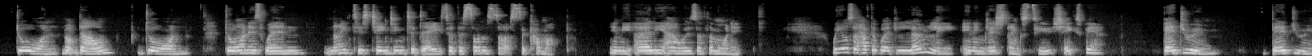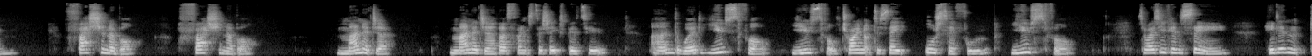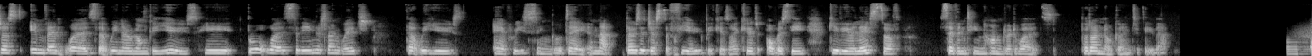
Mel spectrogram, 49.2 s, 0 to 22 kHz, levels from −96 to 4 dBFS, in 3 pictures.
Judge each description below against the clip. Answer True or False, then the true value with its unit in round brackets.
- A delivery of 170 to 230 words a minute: False (135 wpm)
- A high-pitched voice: True (210 Hz)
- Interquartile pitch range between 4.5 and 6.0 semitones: False (2.9 semitones)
